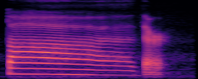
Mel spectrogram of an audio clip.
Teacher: we're going to do an elongated first syllable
